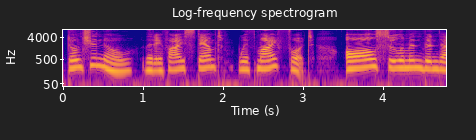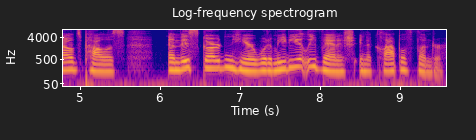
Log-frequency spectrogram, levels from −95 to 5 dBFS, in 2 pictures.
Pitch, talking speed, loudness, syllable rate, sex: 200 Hz, 170 wpm, -17 LUFS, 4.8 syllables/s, female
